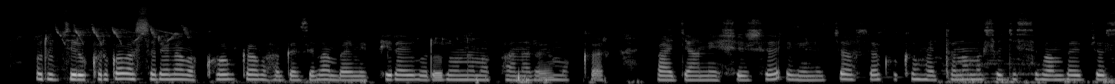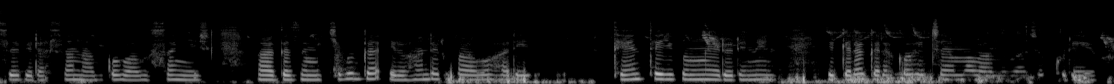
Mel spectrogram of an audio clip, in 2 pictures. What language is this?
Kinyarwanda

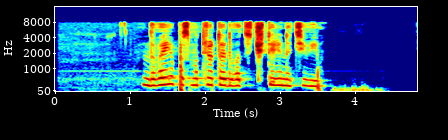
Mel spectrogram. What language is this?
Russian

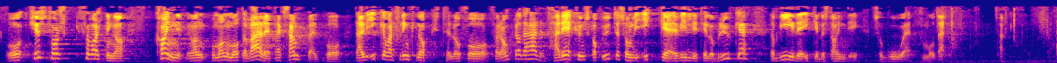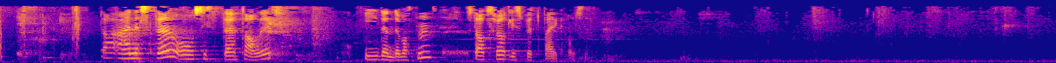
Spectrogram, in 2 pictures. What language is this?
Norwegian Bokmål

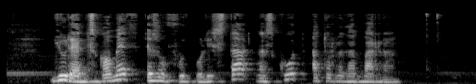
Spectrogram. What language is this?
Catalan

